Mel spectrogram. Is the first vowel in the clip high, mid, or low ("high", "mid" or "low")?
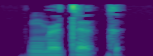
mid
